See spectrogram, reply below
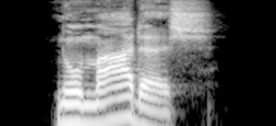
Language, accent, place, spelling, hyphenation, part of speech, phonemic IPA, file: German, Germany, Berlin, nomadisch, no‧ma‧disch, adjective, /noˈmaːdɪʃ/, De-nomadisch.ogg
- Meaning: nomadic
